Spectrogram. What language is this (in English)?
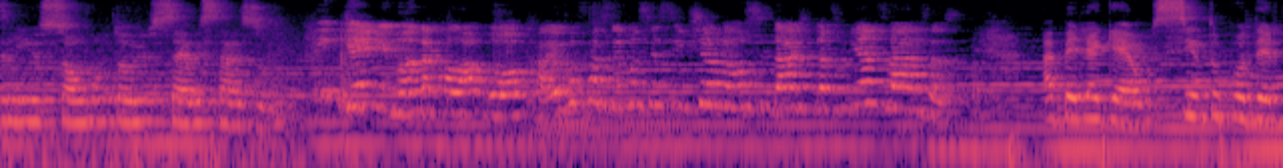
Portuguese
